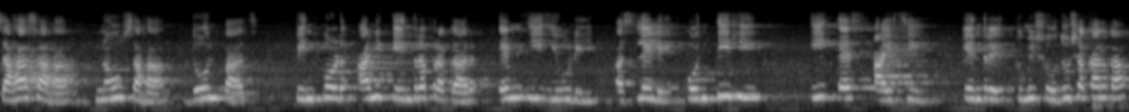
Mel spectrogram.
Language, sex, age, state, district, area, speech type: Marathi, female, 30-45, Maharashtra, Mumbai Suburban, urban, read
